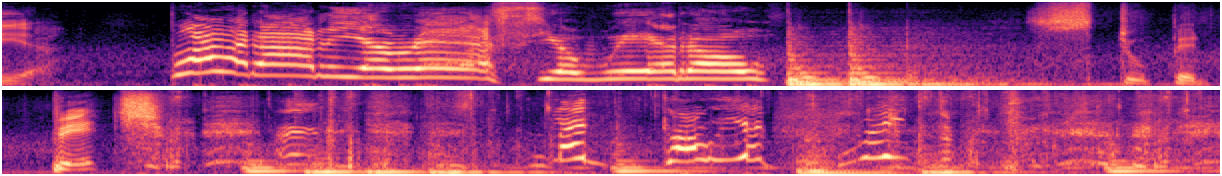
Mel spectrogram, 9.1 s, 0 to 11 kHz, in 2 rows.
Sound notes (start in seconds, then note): 5.4 Katherine grunts; 5.4 intense music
